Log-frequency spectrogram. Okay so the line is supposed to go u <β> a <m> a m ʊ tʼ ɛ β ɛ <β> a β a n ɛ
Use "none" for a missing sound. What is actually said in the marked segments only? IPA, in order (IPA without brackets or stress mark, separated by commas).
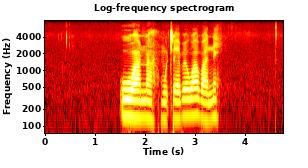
w, n, w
